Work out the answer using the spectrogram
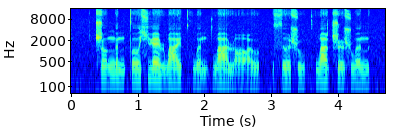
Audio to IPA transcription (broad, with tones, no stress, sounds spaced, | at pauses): ʈ͡ʂ ɤ˧˥ ŋ ə˥˩ n t̪ ɤ˥ ɕ ɥ ɛ˥˩ ɻ w a˧˥ ɪ̯ t̪ʰ w ə̰˨˩ n t̪ w ä˥˩ ɻ ɑ̰˨˩˦ ʊ̯ | s ɹ̩˧˥ ʂ u˧˥ kʰ w ä˥˩ ʈ͡ʂ ɻ̩˧˥ ʂ w ə˥ n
